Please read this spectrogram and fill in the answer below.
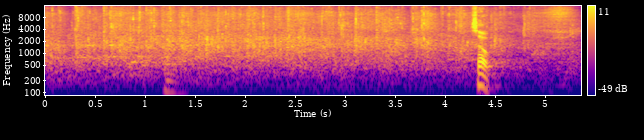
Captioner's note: audience clapping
